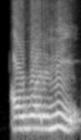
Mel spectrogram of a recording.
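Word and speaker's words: hourly: म्हणून अन ऑनर त्याच्यानंतर अनवरली अवरली अ पासून सुरुवात झाली जरी याची स्पेलिंग कॉजोनंट पासून असली तरी त्याचा उच्चार कॉन्सन नाही त्याचा उच्चार आहे वेल म्हणून लक्षात ठेवा डिपेंड ऑन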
